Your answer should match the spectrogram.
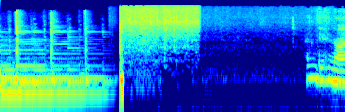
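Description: Background music with plucked notes for the first second and a half, then about a second of sizzling from diced onions frying in oil in a pot, starting and stopping abruptly.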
